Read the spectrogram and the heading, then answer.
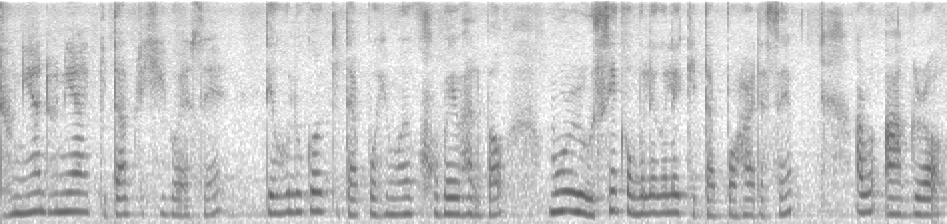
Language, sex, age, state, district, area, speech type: Assamese, female, 18-30, Assam, Sonitpur, urban, spontaneous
